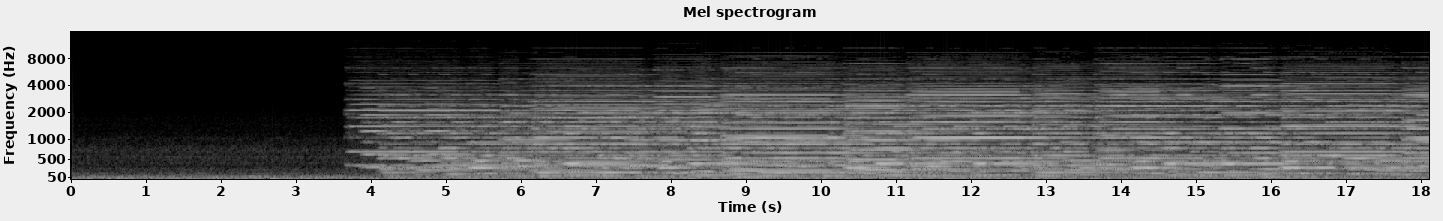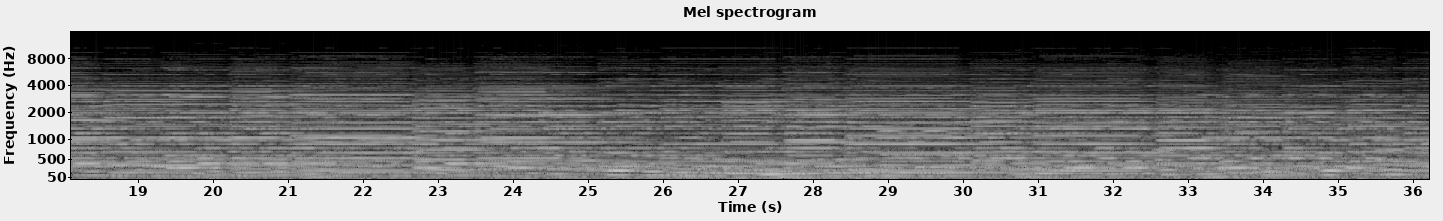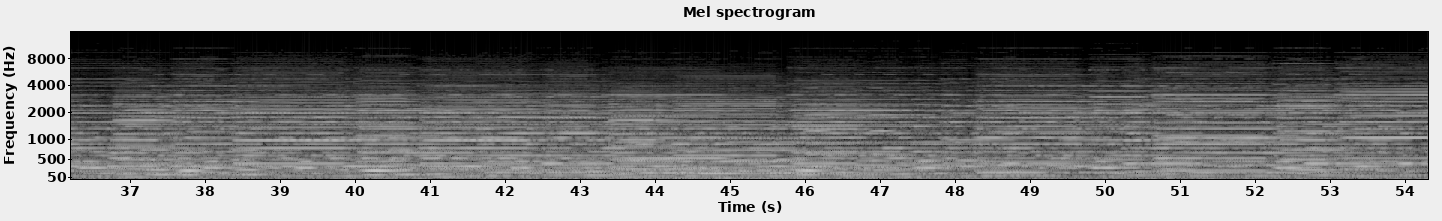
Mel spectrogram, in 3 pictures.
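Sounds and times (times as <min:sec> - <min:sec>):
organ piece in Litomysl: 0:03.6 - 0:54.3.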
